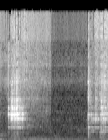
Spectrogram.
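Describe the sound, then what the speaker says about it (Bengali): A kadai wok being washed after frying cabbage, with two short bursts of scrubbing, clinking and water noise separated by a quiet pause, close and moderately loud with no voices. "বাঁধাকপিটা নামিয়ে কড়াইটা একটু ধুয়ে দিলাম"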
